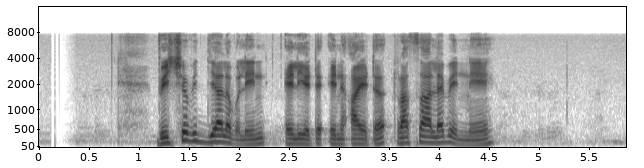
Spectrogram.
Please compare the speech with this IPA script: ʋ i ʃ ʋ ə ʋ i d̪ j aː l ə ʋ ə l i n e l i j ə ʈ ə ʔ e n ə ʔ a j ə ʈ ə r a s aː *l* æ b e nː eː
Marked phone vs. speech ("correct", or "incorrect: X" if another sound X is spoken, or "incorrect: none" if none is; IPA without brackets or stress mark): correct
